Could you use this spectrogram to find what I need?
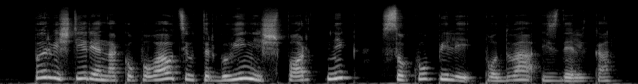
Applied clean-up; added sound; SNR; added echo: neural mask model Resemble Enhance denoiser.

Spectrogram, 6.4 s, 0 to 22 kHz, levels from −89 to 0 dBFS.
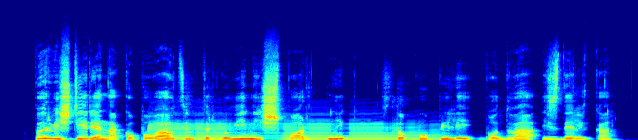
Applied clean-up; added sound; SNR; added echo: neural mask model RNNoise.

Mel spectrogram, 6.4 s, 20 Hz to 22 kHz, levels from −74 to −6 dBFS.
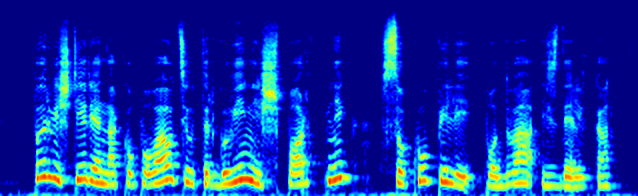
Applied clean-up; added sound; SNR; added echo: none; none; none; none.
